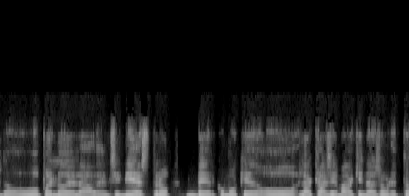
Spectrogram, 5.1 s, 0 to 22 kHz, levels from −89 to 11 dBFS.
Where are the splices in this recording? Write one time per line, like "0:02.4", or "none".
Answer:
0:01.2
0:02.2
0:03.7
